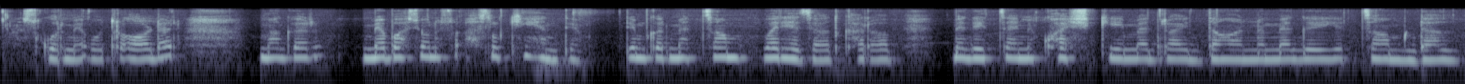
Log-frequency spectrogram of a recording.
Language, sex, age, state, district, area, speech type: Kashmiri, female, 18-30, Jammu and Kashmir, Baramulla, rural, spontaneous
